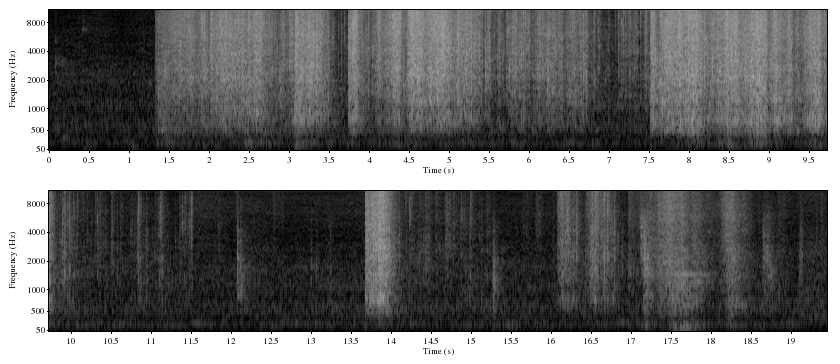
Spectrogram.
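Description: A thin plastic bread bag holding a baguette crinkling loudly as it is handled, for about eight seconds, then a short burst and a few shorter crinkles near the end.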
